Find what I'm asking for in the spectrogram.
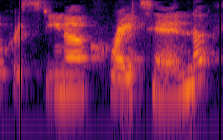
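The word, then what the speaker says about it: Kristina Krykhtin: For those of you that do not know Christina Crichton, I said that right? – Perfect.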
